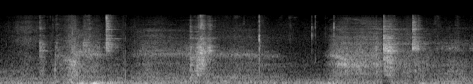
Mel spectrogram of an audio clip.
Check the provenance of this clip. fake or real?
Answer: real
